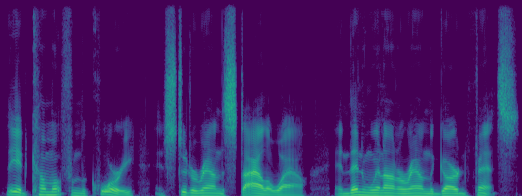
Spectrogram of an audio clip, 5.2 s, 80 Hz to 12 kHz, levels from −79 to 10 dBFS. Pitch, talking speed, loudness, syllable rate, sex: 135 Hz, 255 wpm, -19 LUFS, 6.2 syllables/s, male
